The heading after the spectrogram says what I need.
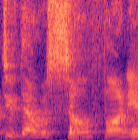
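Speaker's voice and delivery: ordinary delivery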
